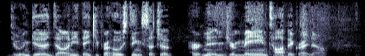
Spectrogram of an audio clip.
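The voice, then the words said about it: Strong radio voice. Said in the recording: “You have a very strong radio voice.”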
